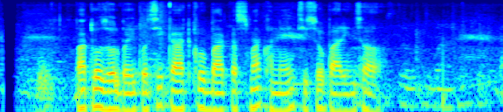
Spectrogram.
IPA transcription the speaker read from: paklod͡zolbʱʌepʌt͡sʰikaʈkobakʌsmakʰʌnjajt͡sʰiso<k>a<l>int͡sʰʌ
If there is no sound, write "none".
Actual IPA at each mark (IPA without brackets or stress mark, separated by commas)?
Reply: p, ɾ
